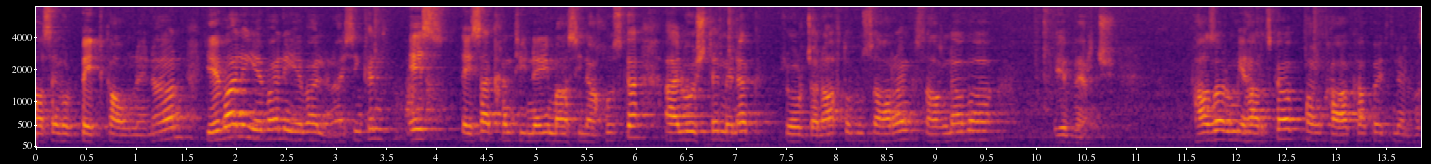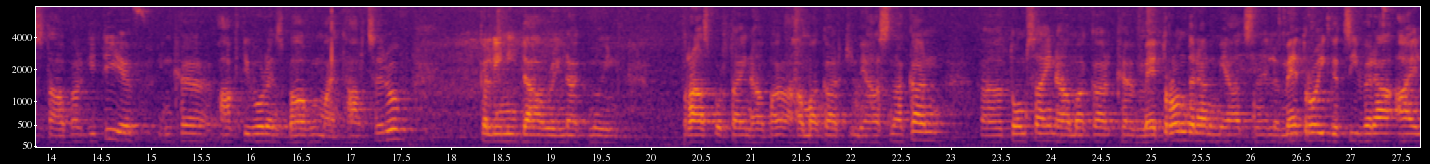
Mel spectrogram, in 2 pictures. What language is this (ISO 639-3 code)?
ron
